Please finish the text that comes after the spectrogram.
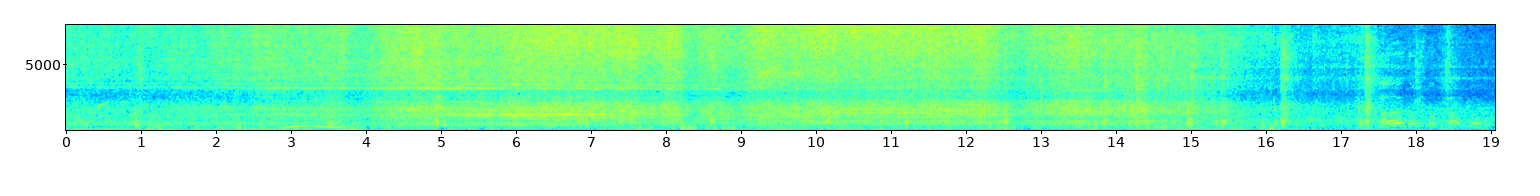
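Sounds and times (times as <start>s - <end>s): diesel engine humming: 0.0s - 8.4s
train wheels rumbling: 0.0s - 19.0s.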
